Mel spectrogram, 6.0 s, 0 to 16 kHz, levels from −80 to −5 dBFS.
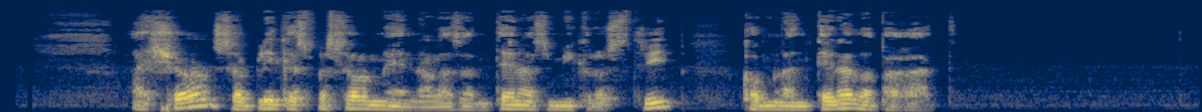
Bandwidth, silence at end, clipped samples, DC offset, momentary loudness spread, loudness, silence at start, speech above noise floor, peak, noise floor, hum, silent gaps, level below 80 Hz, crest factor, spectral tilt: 11.5 kHz; 1.35 s; under 0.1%; under 0.1%; 10 LU; -21 LUFS; 0.4 s; 41 dB; -4 dBFS; -61 dBFS; none; none; -58 dBFS; 18 dB; -5 dB/octave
